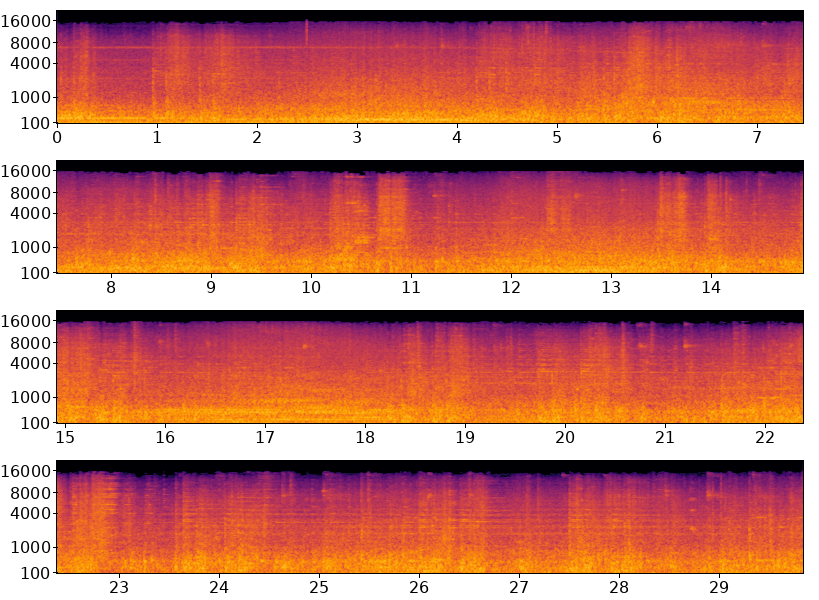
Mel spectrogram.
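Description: Passenger train cars rolling past close by on jointed track, steel wheels clicking over the rail joints. Under them runs a steady low rumble that drops away about two-thirds of the way through.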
